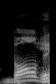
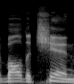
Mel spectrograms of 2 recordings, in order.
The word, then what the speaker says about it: baldaquin: Baldaquin. It looks like maybe baldachin, but it's pronounced baldaquin.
